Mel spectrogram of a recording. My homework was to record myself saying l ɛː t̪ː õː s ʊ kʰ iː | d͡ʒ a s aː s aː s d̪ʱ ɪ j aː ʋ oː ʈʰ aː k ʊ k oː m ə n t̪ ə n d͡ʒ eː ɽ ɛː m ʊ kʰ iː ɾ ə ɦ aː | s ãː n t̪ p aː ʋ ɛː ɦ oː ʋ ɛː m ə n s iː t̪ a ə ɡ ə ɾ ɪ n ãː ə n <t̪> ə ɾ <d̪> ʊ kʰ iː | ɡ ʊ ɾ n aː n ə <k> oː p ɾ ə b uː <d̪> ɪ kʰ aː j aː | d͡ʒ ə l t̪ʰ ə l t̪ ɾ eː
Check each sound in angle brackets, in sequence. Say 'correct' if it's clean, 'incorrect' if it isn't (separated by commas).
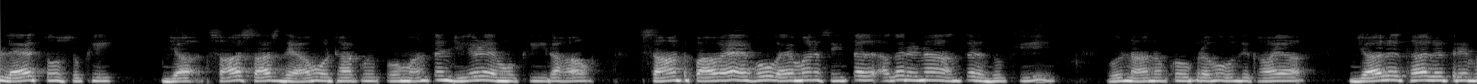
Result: correct, correct, correct, correct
